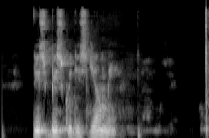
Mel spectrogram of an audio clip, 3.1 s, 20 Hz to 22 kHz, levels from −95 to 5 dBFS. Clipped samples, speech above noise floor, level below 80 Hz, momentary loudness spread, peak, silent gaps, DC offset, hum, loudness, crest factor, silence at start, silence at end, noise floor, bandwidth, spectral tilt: under 0.1%; 52 dB; -60 dBFS; 10 LU; 0 dBFS; none; under 0.1%; none; -21 LUFS; 24 dB; 0.5 s; 0 s; -72 dBFS; 16.5 kHz; -4 dB/octave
